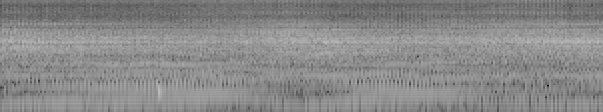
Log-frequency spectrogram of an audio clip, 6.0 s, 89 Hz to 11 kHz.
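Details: Wilesco D-18 tabletop steam engine running outdoors in a back garden, throttled down: loud, even hiss with a quick steady beat of about three to four strokes a second; normal smooth, healthy running.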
